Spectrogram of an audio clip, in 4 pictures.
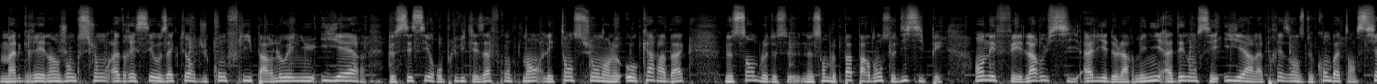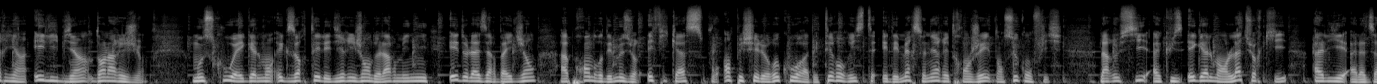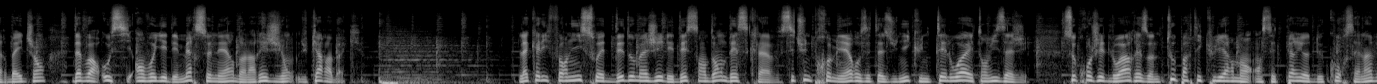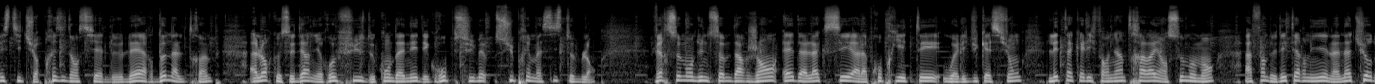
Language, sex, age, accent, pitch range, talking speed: French, male, 20-39, French, 130-170 Hz, 190 wpm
